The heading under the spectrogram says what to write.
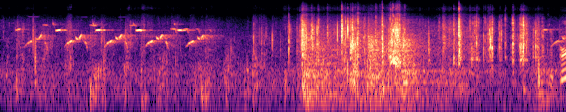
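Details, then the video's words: Carolina wren singing on a vegetable farm in northeast Pennsylvania during tomato planting, a quick run of bright, rising whistled phrases, about two per second, before thumps, rustling and a human voice take over. ""birds are singing..." Carolina Wren."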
